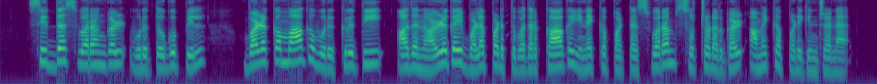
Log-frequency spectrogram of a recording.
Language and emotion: Tamil, neutral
